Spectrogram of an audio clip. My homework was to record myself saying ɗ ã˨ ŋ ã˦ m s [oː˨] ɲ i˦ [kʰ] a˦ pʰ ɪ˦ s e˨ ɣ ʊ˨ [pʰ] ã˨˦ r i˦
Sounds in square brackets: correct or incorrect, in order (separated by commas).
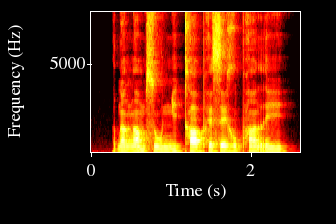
incorrect, correct, correct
